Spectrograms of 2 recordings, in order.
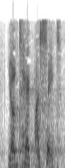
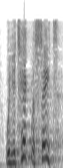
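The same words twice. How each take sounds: First: Lady who won't take no; imitated firm insistence. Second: High-pitched lady offering her seat; imitated polite offer. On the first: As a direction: make the offer an order, not a question. Lady insists after a refusal. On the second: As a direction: offer it as a question, voice lifted high.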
